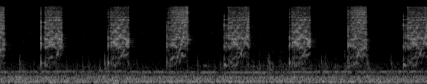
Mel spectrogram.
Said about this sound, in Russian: Опа, точильный камень. Можно как бы поточить, наверное, сейчас топоры наши. Нож, действие, заточить.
